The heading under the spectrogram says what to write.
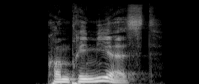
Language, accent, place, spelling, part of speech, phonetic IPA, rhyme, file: German, Germany, Berlin, komprimierst, verb, [kɔmpʁiˈmiːɐ̯st], -iːɐ̯st, De-komprimierst.ogg
- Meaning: second-person singular present of komprimieren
